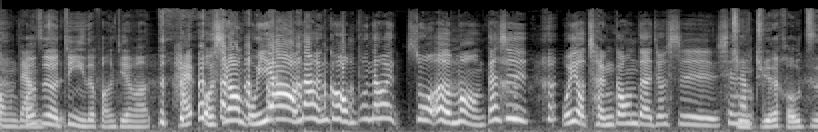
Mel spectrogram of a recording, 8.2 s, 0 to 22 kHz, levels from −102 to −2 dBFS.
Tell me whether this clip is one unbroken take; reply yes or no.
no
